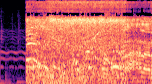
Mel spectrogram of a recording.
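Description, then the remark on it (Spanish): A brief tonal snippet cuts abruptly to the loud, steady roar of a rushing, flooded river running practically into the street, continuous with churning, sloshing water as a person jumps into the current, with no clear splash standing out. “tiró a la corriente de, del, del río que prácticamente estaba en la calle y escucha lo que pasó,”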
